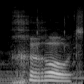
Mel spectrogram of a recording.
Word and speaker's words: groot: Some of the sounds that require special effort are the Dutch G sound, for example, Groot.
